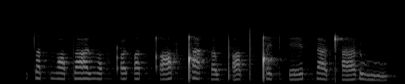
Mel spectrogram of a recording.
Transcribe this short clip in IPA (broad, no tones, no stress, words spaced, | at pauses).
tˤitðˤotˤi βosˤkʼɵʔɨsˤqʼasˤ ǃahɐwpʼatˤ ǃetʔe θaʈʰa ɽu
